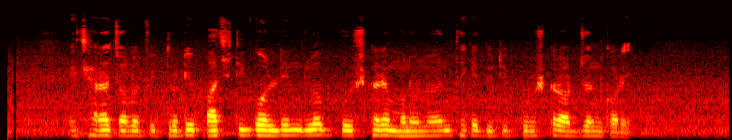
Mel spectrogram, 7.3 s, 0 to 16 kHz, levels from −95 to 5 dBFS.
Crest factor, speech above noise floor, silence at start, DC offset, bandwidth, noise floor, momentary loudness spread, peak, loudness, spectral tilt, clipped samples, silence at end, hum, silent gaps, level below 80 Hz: 20 dB; 26 dB; 0.1 s; under 0.1%; 7.6 kHz; -53 dBFS; 14 LU; -8 dBFS; -27 LUFS; -7 dB/octave; under 0.1%; 1.05 s; none; none; -80 dBFS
